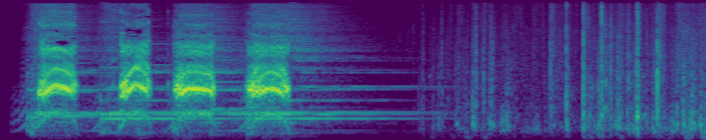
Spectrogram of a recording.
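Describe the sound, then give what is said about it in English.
A crow gives four loud, harsh caws in a steady, evenly spaced rhythm. Faint scattered clicking and rustling follow once the calling stops. “They see him perch upon an oak and listen to his dreadful croak.”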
